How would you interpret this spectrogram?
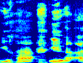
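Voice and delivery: high-pitched teasing question; mocking taunt. Storyteller mimics high friends teasing him, mocking high taunt. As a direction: mimic friends needling you, pitched right up.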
